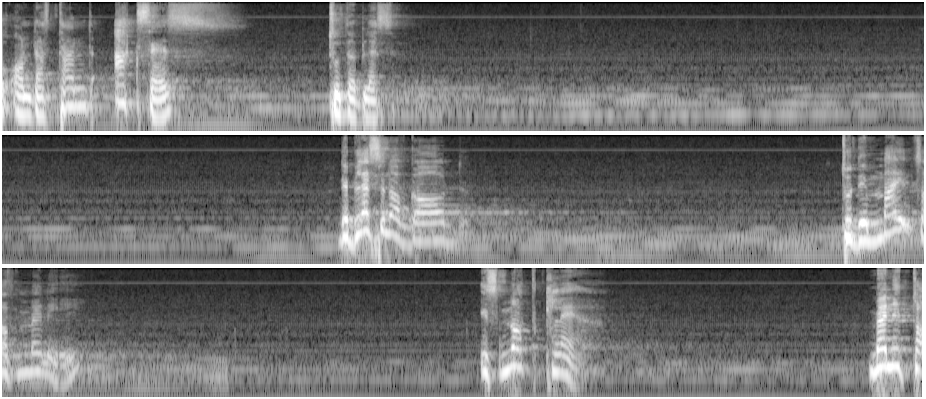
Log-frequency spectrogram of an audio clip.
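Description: A man preaches into a microphone in bursts, his voice echoing through a large hall.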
